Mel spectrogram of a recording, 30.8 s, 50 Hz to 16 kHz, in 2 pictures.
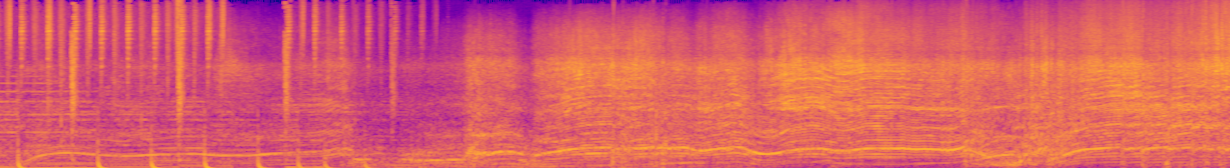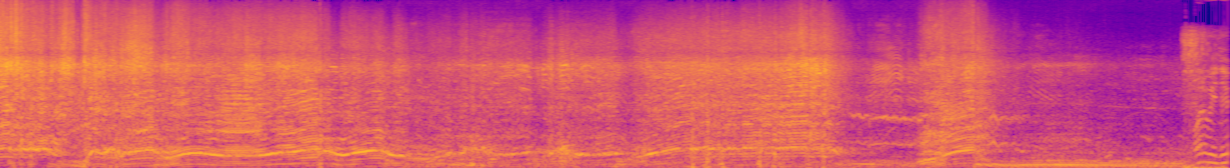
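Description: Nissan 240SX drift car's engine revving up and down as the throttle is worked through a drift run, with the tyres squealing. Music fades out in the first few seconds.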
